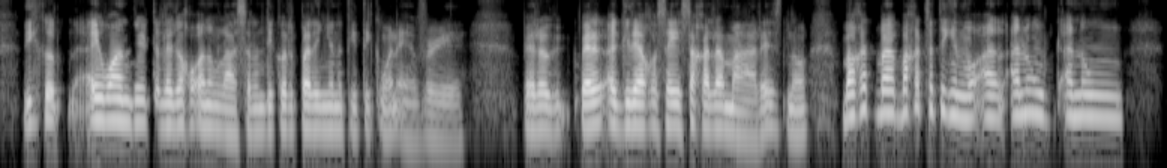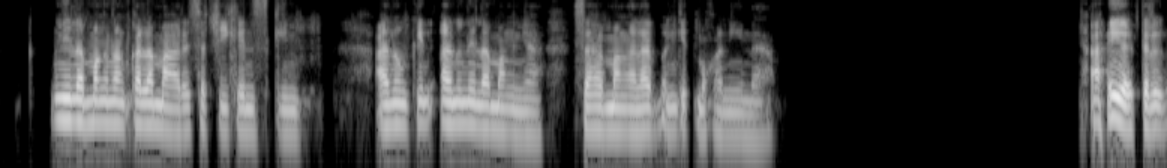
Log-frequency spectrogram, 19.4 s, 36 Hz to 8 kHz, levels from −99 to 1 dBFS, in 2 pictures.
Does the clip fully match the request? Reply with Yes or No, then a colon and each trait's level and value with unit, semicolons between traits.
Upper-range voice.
No: low, 135 Hz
